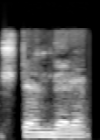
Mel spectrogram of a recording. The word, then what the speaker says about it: scendere: pesce, P-E-P, S-C-E-C, pesce, scendere, S-C-E-sce, N-D-E-R-E, scendere, suono duro। যখন এসএচই এর পরে আ, ও অথবা উ থাকে তখন উচ্চারণ হবে স্ক।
